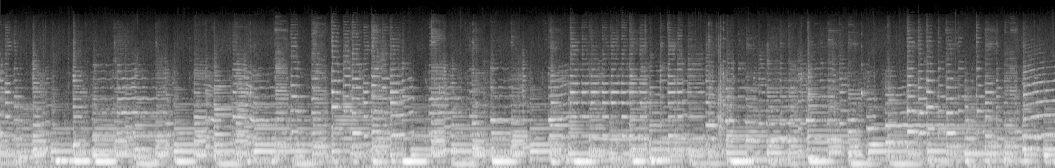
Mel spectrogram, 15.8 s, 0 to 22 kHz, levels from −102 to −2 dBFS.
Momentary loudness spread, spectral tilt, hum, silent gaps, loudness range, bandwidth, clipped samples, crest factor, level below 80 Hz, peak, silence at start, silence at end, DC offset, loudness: 6 LU; -8.5 dB/octave; none; none; 2 LU; 9.2 kHz; under 0.1%; 12 dB; -26 dBFS; 0 dBFS; 0 s; 0 s; under 0.1%; -14 LUFS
